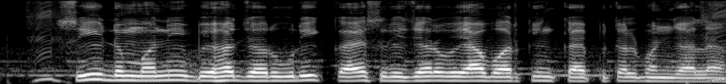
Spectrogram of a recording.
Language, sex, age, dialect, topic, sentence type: Bhojpuri, male, 36-40, Western, banking, statement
